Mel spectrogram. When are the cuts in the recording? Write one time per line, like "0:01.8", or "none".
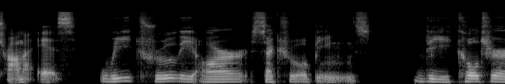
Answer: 0:00.9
